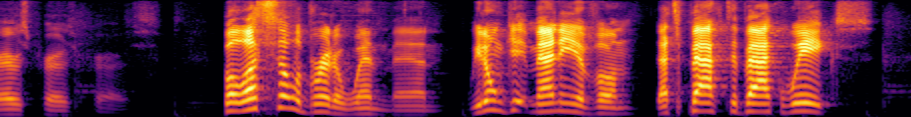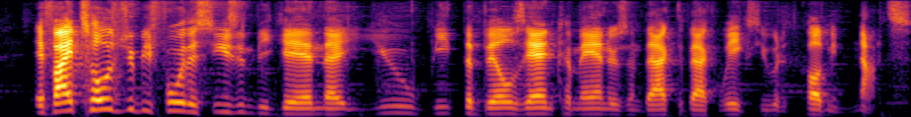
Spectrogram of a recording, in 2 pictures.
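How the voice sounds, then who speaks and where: In a New York accent, a man speaks with an animated tone at a fairly quick pace, his high pitch making very wide swings and his loudness shifting greatly. The sound is dry and close with no echo, and music plays in the background. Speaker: sports show host. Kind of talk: casual chat.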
